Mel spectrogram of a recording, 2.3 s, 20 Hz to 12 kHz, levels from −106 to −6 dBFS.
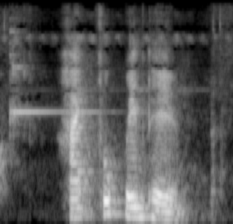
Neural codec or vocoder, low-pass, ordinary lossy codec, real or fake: none; 10.8 kHz; AAC, 64 kbps; real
